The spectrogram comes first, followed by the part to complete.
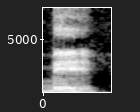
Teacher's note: Kemudian B disuarakan, pita suara bergetar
